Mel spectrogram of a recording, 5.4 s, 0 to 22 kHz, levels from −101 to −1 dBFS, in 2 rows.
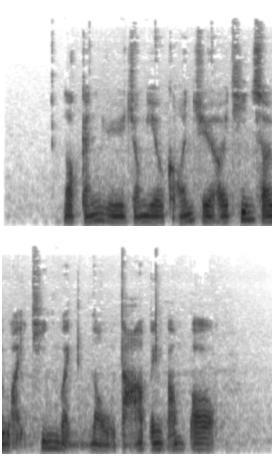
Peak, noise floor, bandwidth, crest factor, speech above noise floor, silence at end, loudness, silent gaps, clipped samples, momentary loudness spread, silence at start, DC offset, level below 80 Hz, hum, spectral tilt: -2 dBFS; -50 dBFS; 16 kHz; 20 dB; 29 dB; 0.55 s; -22 LUFS; none; under 0.1%; 6 LU; 0.6 s; under 0.1%; -58 dBFS; none; -5 dB/octave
